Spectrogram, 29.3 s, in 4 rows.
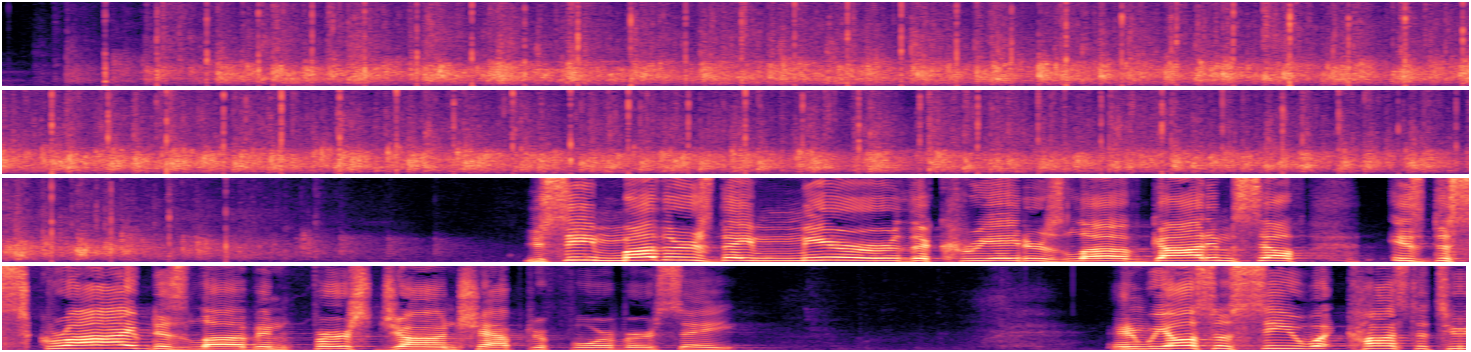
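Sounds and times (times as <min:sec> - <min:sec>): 
audience applause: 0:00.1 - 0:17.0
speech: 0:17.4 - 0:25.8, 0:27.6 - 0:29.3.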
